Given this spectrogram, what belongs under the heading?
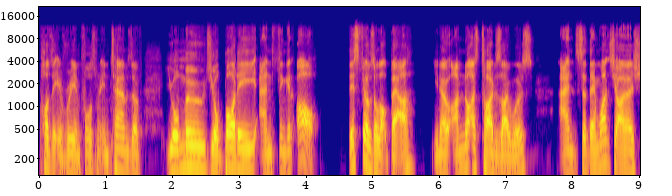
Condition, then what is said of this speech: No condition.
